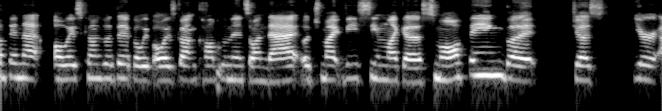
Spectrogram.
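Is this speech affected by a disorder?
No.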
